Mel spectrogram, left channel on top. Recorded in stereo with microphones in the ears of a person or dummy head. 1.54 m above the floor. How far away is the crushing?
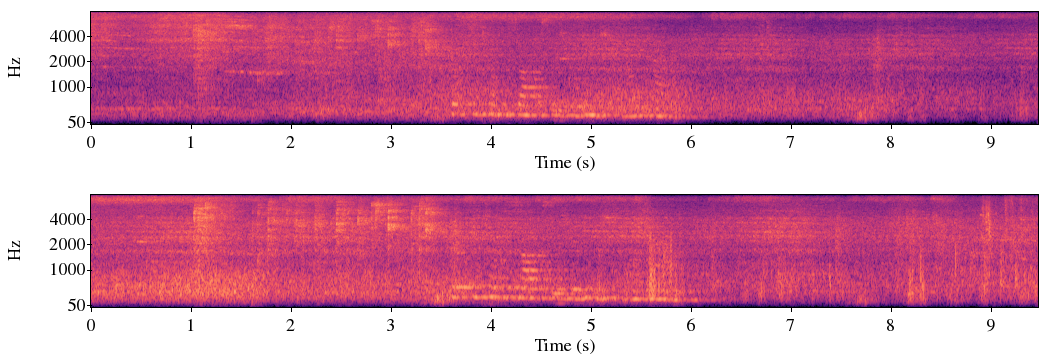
About 2 m.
